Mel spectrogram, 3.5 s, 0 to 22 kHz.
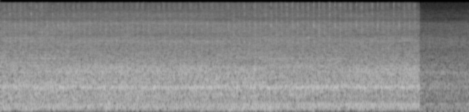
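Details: Mercedes C180 Kompressor electric radiator fan: a constant whirring hum with a thin whine that stops when the fan cuts out. The fan bearing probably has play.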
